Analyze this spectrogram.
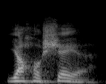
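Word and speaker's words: Yehoshua: Or to give you the Hebrew pronunciation, Yahoshea is his name.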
